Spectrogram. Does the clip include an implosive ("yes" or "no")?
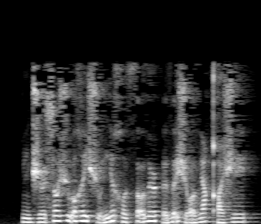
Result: no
